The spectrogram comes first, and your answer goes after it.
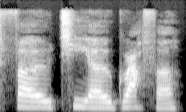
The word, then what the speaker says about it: photographer: The stress moves to different syllables, changing the rhythm. Oh, I see. PHO to graph versus pho-to grapher.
